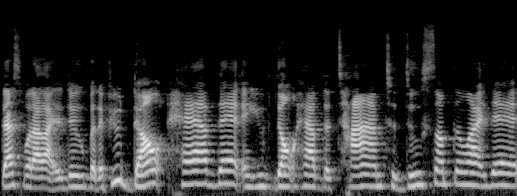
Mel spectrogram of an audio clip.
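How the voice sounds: Bright and sharp in tone, a woman's voice sits at a medium pitch. She keeps a moderate pace with ordinary pitch variation.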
